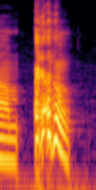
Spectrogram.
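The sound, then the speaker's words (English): A single dry, raspy cough from a person in dry air, loud and harsh for about half a second, following a brief voiced murmur, then quiet. “It's just a dry cough.”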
